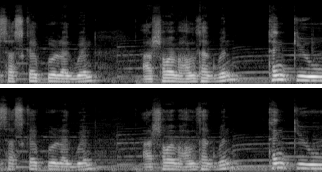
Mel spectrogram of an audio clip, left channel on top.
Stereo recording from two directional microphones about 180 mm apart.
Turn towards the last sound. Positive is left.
turn(degrees=25)  # may be behind; listen again after turning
